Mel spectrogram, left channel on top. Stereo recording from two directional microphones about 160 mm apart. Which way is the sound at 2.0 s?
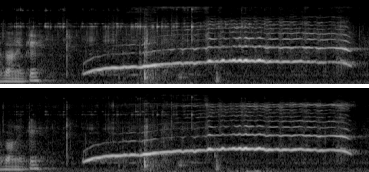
90° right.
